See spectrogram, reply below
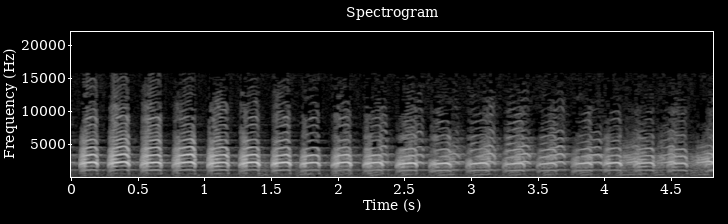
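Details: Peregrine falcon calling loudly and close, a run of about seventeen grating, nasal 'kak' notes at a steady rapid pace, each coarse and rasping, the later notes slightly weaker.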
